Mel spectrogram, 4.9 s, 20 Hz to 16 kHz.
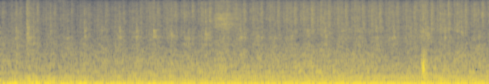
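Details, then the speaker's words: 1976 Jeep J10 pickup with 401 V8, sitting 29 years, running on an electric inline pump and boat tank: rough idle with a loud low chuff on each firing pulse; passenger-side exhaust leak from a failed collector donut gasket. "And it's got a huge exhaust leak on the passenger side. the collector donut, the little gasket in there is gone. So, it's just shooting out the side."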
